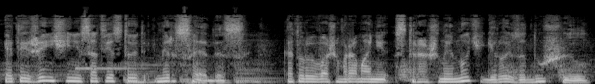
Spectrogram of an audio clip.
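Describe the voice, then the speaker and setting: Actor as a meticulous, deferential amateur sleuth. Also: male voice, medium pitch, animated, moderate pace, over music, natural voice. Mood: deferential, insistent. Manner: formal, deferential, precise, declamatory when enthused. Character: earnest, meticulous pensioner, amateur detective and devoted admirer. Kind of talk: theatrical audio drama dialogue.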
